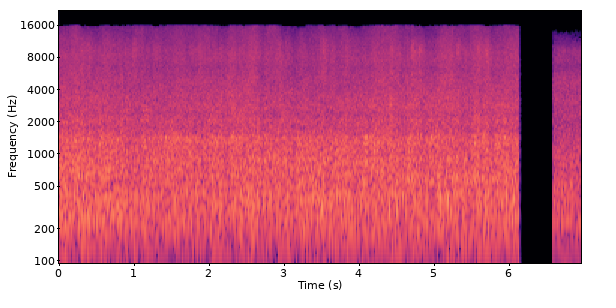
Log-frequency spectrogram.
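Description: Keihan 13000-series electric train running past on curving track: a steady rumble of wheels on rail with rapid, regular clacks as the wheels cross rail joints. The sound cuts off suddenly about six seconds in, leaving a brief silence.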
